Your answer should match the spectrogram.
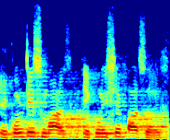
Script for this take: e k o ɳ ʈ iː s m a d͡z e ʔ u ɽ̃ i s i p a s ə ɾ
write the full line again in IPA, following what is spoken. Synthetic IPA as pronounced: e k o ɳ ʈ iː s m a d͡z e k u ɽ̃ i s e p a s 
